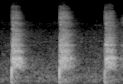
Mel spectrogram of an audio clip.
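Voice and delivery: breathy puff of air on each p, unvoiced; aspirated p puffs. Shown as a demonstration. Teacher demonstrating the p sound, puffs of air. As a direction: push air out hard on every p. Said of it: "you have to feel the air".

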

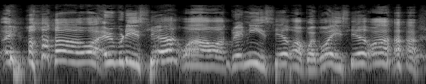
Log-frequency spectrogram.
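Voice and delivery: high, jolly laughing greeting; hammed-up cheerful amazement; all happy. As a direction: gush as if delighted to see everyone. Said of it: "he came out all happy".

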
